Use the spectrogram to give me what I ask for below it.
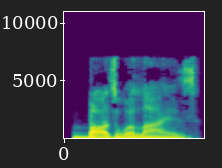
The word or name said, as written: Boswellism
